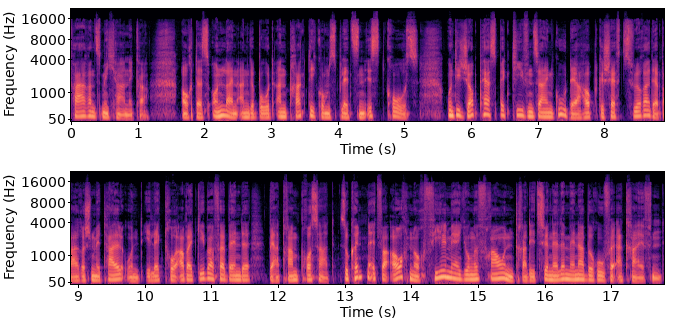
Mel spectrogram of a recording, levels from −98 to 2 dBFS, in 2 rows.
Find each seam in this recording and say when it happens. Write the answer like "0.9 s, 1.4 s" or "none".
7.5 s, 12.9 s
